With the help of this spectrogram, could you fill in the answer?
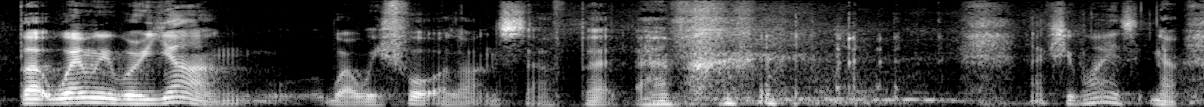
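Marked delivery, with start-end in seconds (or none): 3.4-5.1 high, light chuckle; real laugh slipping out mid-story; a little high-pitched giggle; amused laugh. Real, not acted. Amused recalling childhood fights.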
